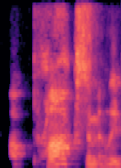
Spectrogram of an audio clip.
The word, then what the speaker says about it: approximately: Approximately careful of the accent approximately.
